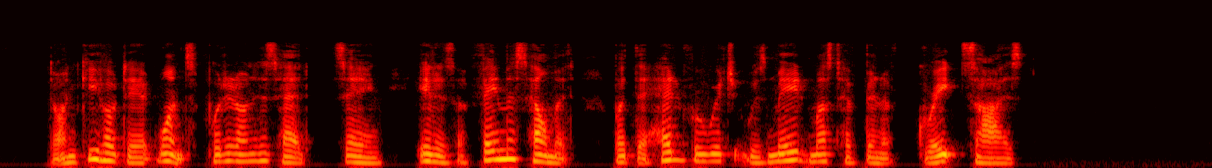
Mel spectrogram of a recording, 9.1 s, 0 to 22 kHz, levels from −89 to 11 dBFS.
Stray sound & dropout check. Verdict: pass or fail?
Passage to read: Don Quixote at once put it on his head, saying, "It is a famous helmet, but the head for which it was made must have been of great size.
pass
